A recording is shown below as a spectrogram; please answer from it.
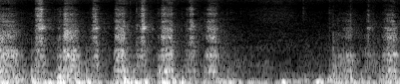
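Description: A coin scraping the coating off a paper scratch card in quick, repeated short strokes, thinning out after about a second.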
